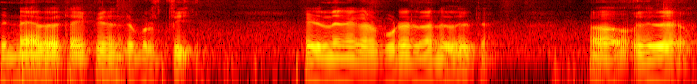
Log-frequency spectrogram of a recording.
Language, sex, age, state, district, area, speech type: Malayalam, male, 60+, Kerala, Kollam, rural, spontaneous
